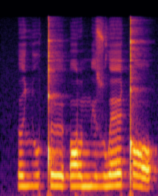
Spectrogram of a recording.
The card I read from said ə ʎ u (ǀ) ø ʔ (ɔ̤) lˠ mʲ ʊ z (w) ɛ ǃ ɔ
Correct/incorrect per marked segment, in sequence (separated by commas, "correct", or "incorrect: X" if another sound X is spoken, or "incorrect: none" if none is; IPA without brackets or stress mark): incorrect: ǃ, incorrect: ɔ, correct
